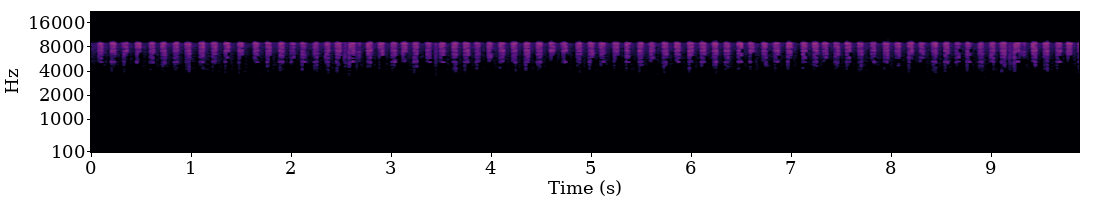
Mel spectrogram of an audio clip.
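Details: Unbroken shrill song of a meadow katydid (등줄어리쌕쌔기), archived in 2020 by Korea's National Institute of Biological Resources. Steady sizzling pulses repeat rapidly and evenly for the full ten seconds, with nothing else audible.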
